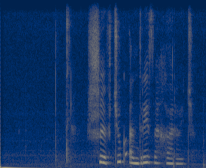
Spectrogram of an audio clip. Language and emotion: Russian, neutral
